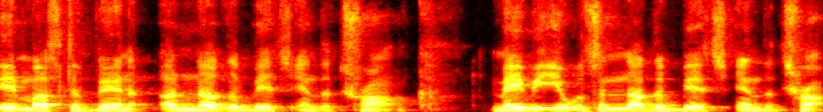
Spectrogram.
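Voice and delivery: self-assured, unbothered, utterly confident. Retelling how a woman flatly denied being in the trunk: imitating a confident straight-faced denial. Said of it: "she say it with so much confidence".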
